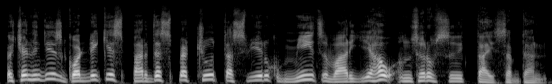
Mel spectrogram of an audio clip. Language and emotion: Kashmiri, neutral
